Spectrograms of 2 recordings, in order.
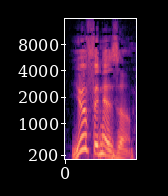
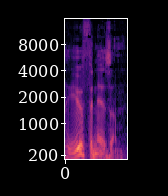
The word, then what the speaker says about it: euphemism: I'll spell it. E-U-P-H. Euphemism. Yes. Euphemism, right? Euphemism, right? I always want to put an N there. Euphemism, right? Yeah. E-U-P-H-E-M-I-S-M.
